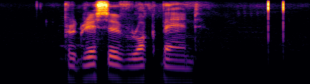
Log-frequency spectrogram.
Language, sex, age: English, male, 21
